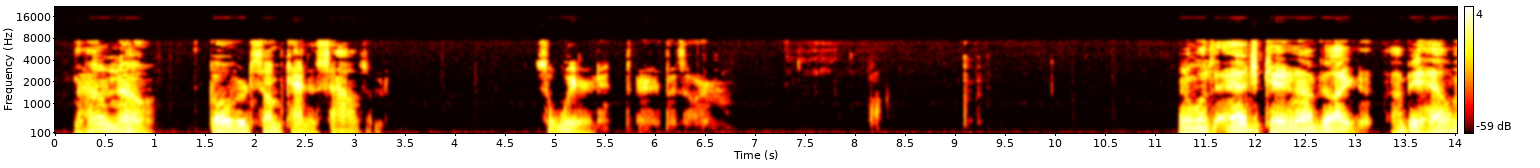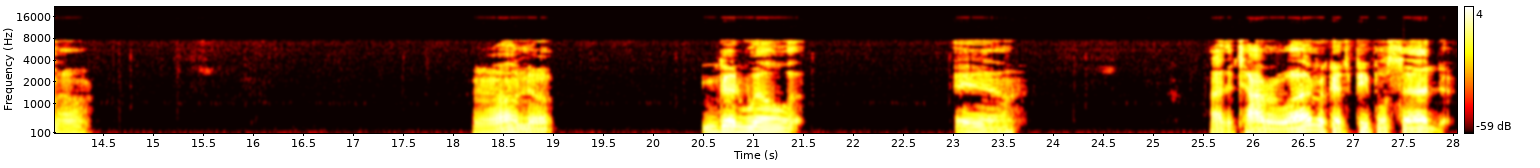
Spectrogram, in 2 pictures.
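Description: A young man speaks calmly close to a microphone in short bursts.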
